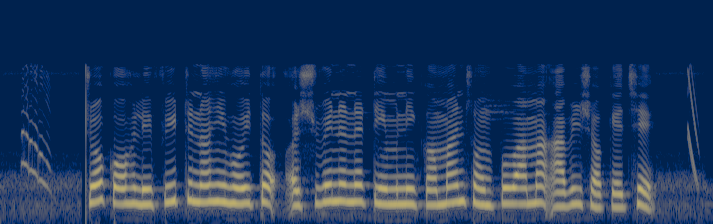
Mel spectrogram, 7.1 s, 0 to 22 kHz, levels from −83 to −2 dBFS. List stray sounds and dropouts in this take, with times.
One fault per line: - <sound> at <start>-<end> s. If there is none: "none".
- chirp at 0.2-0.6 s
- chirp at 6.9-7.0 s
